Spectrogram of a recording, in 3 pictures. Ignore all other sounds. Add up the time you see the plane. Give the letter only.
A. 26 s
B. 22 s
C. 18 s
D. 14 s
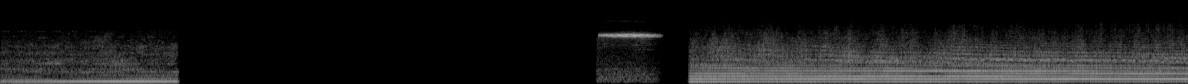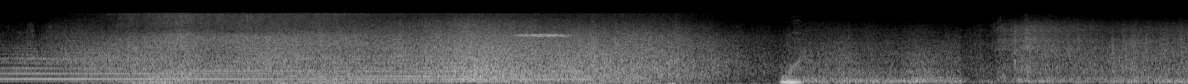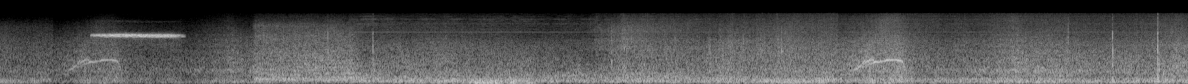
B.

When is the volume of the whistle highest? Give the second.
25 s.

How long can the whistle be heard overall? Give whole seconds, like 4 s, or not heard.
2 s.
